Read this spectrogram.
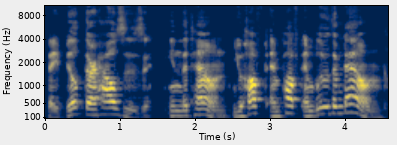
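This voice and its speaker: A man's voice: a little high, big pitch swings, slow pace, fairly bright tone, exaggerated voice. A man voicing a small, brave little pig who scolds firmly and bossily in a children's storybook. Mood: scolding. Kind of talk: children's storybook read-aloud.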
